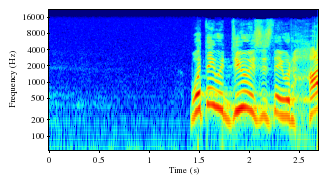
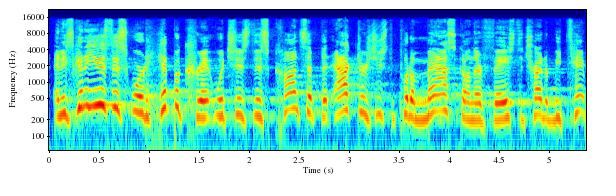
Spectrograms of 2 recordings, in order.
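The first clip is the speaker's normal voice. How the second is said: ordinary talk, nothing marked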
